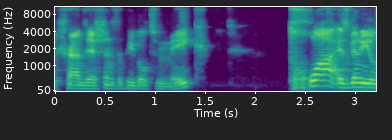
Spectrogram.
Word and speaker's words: trois: Second word you should do is let's do trois. Just pronounced T-R-A or W-O, sorry. No, this is W-A.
